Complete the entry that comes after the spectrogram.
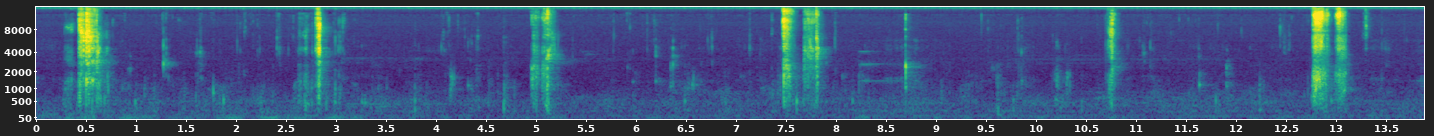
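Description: Close-miked person eating fish curry and rice by hand: quiet chewing broken every two to three seconds by sharp, loud, wet mouth clicks, some in quick pairs.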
